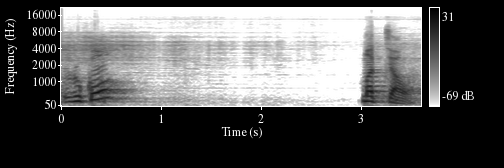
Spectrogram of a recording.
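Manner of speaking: रुको rising, a long pause, then मत जाओ falling together; pause after रुको. Shown as a demonstration. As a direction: break the phrase after रुको. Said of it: "पहला वाक्य है".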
